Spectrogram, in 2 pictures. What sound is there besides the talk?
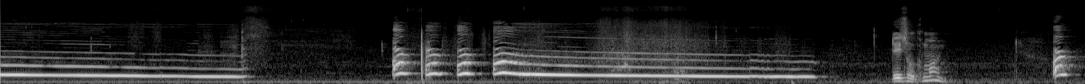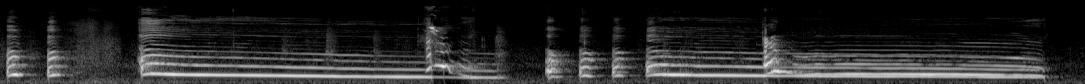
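dog howling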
